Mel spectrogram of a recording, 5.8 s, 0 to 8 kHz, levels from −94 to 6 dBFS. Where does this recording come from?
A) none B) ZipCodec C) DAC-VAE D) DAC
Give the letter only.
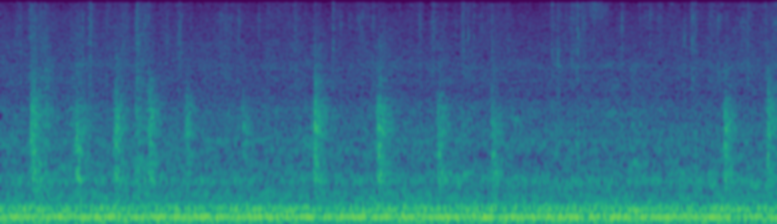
A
